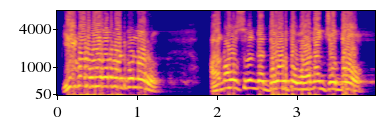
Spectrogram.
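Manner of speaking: ordinary talk, nothing marked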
